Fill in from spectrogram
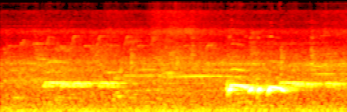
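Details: Big-voiced zebra dove delivering one rippling cooed phrase, a short series of looped notes run together, preceded by a faint steady tone and continuous low background noise.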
